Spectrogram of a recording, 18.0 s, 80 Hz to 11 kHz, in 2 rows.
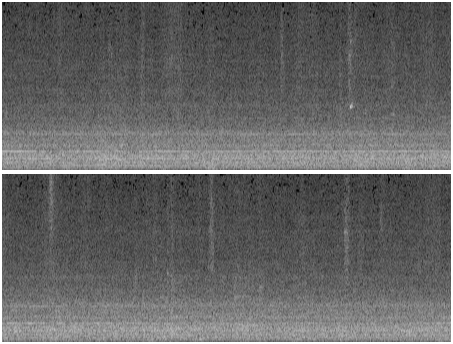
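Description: Running noise inside the motor car of a JR East 205 series electric train, travelling at a steady speed. A dense rumble of wheels on rail runs under a few steady whining tones that hold their pitch, with an occasional faint click.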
